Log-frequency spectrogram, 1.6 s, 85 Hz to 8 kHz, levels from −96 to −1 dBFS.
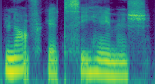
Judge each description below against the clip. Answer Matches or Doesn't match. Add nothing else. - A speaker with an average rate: Doesn't match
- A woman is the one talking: Matches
